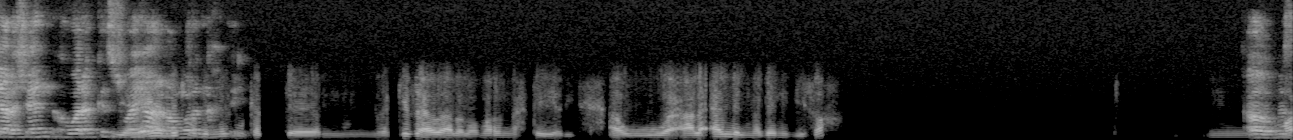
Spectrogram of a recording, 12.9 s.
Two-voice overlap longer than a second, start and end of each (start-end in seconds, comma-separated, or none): 1.1-2.4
